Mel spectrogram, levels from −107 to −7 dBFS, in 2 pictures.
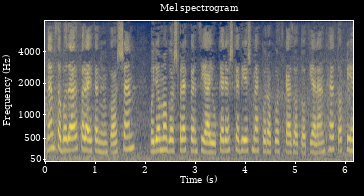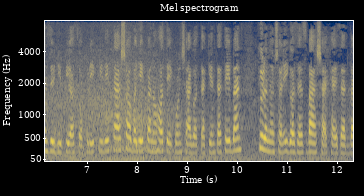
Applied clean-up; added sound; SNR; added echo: none; Engine / Car; 18 dB; none.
